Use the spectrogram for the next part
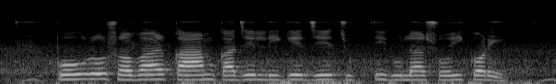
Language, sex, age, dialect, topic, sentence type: Bengali, female, 31-35, Western, banking, statement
